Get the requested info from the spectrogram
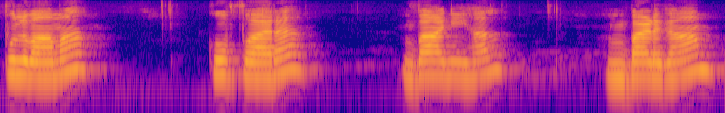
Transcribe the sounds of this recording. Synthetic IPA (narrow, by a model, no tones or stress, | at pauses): pʊlʋaːma | kuːpʋaːɾa | baːniɦɐl | bɐɽɡaːm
